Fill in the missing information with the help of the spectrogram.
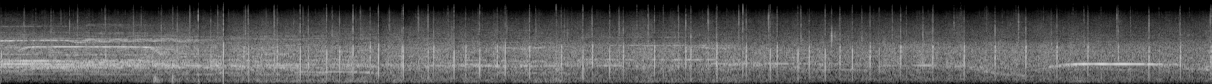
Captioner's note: cheering and Applause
